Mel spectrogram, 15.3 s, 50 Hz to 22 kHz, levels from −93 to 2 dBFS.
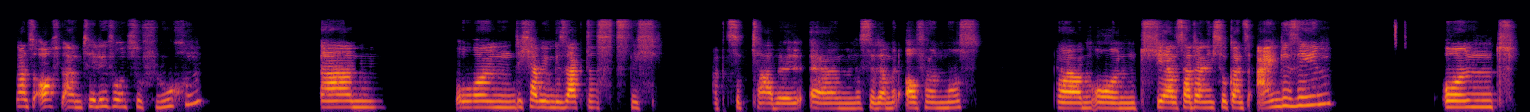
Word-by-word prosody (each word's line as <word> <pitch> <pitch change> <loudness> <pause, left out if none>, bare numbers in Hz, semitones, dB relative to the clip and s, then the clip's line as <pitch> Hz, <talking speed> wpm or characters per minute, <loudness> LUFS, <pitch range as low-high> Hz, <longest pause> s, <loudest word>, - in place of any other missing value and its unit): ganz 250 0 -2
oft 245 0 +3
am 220 -1 -4
Telefon 245 +1 -4
zu 230 0 -9
fluchen. 255 - -9 1.3
Ähm, 220 0 +2 0.7
und 215 0 0
ich 225 +2 -4
habe 220 -1 +5
ihm 210 - -3
gesagt, 210 0 +3
das 210 -1 -9
ist - - -11
nicht 200 -1 -11 0.5
akzeptabel, 180 0 -4
ähm, 185 -2 -1
dass 190 +1 -7
er 195 - -3
damit 185 +1 -3
aufhören 195 0 +1
muss. 205 +2 -7 0.8
Ähm, 195 -1 +6
und, 190 -1 0
ja, 205 -2 +5
das 200 - -3
hat 210 -1 +4
er 210 - +4
nicht 205 -1 -3
so 220 - 0
ganz 205 -1 -1
eingesehen. 285 +8 +1 1.1
Und 230 0 +2
215 Hz, 130 wpm, -24 LUFS, 195-225 Hz, 1.3 s, Ähm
